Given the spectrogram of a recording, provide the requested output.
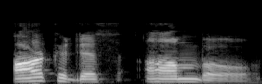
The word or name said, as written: arcades ambo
